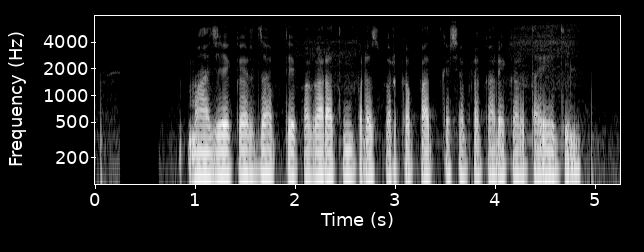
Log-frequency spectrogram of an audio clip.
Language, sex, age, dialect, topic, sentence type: Marathi, male, 18-24, Northern Konkan, banking, question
